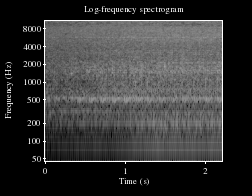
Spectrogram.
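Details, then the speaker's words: 2007 BMW E61 525d diesel, previously shaking and idling erratically with smoke on cold start, after repair: steady even idle, smooth hum, no stumbles or shaking, no smoke; healthy. "absolutely perfect. Running really smooth, as you can see. No shaking, no vibrations, no nothing."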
